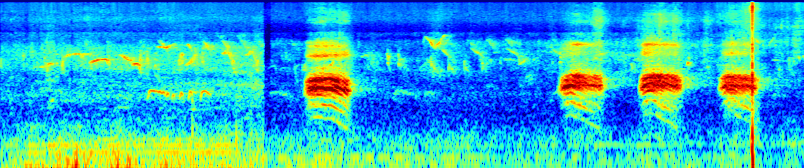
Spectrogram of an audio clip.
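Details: Birds heard from a small rice-field hut on a sunny, breezy day; harsh drawn-out caws, one then three in quick succession, over faint background chirps and a low rumble.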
